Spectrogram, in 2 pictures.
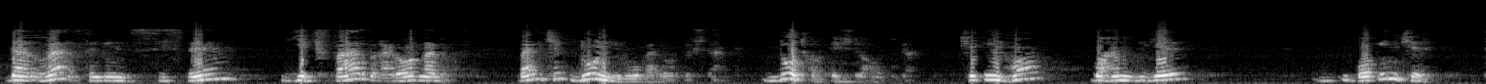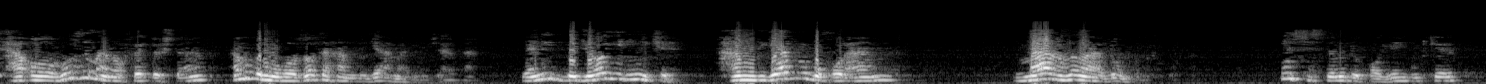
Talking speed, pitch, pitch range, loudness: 100 wpm, 195 Hz, 175-230 Hz, -12 LUFS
